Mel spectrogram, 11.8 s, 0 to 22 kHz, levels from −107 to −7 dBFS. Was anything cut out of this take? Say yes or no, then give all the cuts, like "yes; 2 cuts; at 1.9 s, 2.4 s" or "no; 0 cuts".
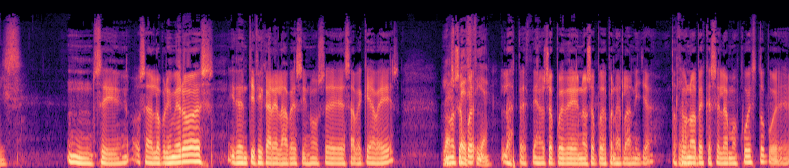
no; 0 cuts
